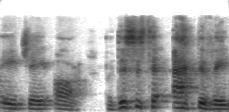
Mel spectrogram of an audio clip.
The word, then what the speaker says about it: Har: Har, Har. And it sounds like a H-U-D. It's spelled H-A-R.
